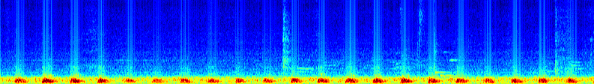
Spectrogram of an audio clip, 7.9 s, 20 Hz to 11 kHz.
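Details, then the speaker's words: Fetal heartbeat on Doppler at the first ultrasound of a 16-year-old pregnant mother: rapid, regular whooshing beats at about 160 a minute; normal fetal heartbeat. "All right, so I'm gonna listen for heartbeat."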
